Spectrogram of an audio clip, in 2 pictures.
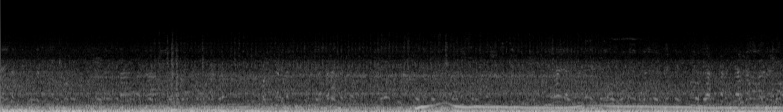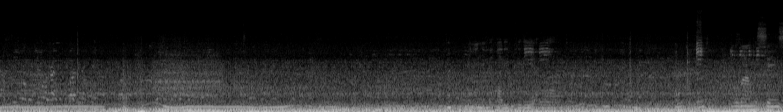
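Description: Steady low rumble of idling engines in stationary traffic, heard from inside a vehicle, with a single held low tone running through the middle for several seconds.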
